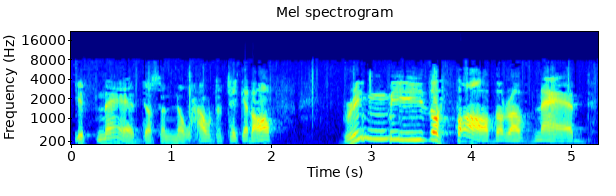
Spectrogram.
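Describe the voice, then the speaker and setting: A blustering, imperious king from a 1940s radio play. He draws out his commands with huge swoops of pitch, exclaiming and repeating himself. The vintage recording is dull and narrow. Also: wildly swooping pitch, slow pace, slightly rough, heavily acted. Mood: commanding. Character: blustering, easily outraged king.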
